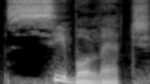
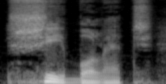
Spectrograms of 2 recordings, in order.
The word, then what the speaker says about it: Shibolete: Eles não conseguiam pronunciar o som CH, e por isso diziam Sibolete, ao invés de Shibolete.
